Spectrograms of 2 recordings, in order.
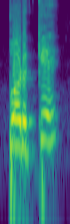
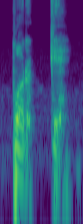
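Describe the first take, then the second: First: Much higher and louder indignant why, rising; shouted why. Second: A sudden whispered question, under the breath; whispered why. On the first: Ranting vlogger challenges viewers why, shouted. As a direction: fire the question back hard. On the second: Ranting vlogger asks viewers why, whispered. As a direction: breathe the why almost silently. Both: Real, not acted. Ranting about pronouncing brand names.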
